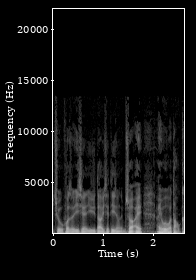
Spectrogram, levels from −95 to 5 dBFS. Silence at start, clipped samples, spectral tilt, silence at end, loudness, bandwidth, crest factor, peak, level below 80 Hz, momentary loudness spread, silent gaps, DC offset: 0.05 s; under 0.1%; -8 dB/octave; 0 s; -29 LUFS; 10.5 kHz; 18 dB; -10 dBFS; -50 dBFS; 5 LU; none; under 0.1%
